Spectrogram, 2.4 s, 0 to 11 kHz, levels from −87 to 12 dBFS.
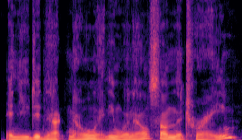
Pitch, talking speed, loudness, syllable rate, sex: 110 Hz, 270 wpm, -15 LUFS, 6.1 syllables/s, male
